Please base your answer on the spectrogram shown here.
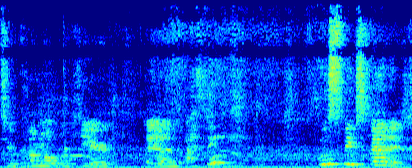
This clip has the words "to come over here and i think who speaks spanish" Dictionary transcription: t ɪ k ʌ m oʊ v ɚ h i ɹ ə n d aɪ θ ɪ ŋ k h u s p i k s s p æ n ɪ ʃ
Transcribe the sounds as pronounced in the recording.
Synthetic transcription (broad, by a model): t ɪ k ʌ m oʊ v ɚ h i ɹ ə n aɪ θ ɪ ŋ k h u s p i k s s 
